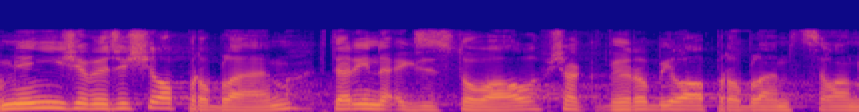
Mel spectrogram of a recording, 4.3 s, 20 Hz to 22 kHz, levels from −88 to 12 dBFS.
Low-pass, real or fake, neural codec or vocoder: 7.2 kHz; real; none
